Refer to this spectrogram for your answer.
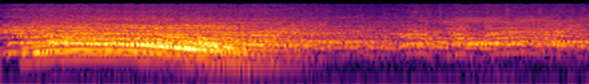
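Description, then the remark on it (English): A crowd cheering sound effect: a loud, sustained burst of many overlapping voices cheering and roaring that peaks early, then dies down into a fainter lingering murmur of cheers. “Lately, the crowd has really loved the guests.”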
